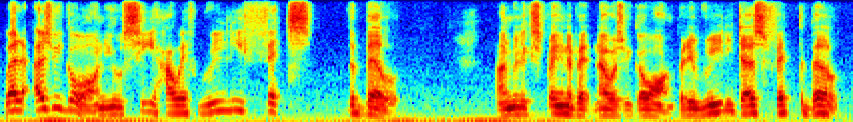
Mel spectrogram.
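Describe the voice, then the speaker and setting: Male co-host, South Wales accent, medium pitch, sharp bright tone, informal chat with halting phrasing. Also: expressive, muffled recording. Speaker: live stream co-host. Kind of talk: casual live-stream chat.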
